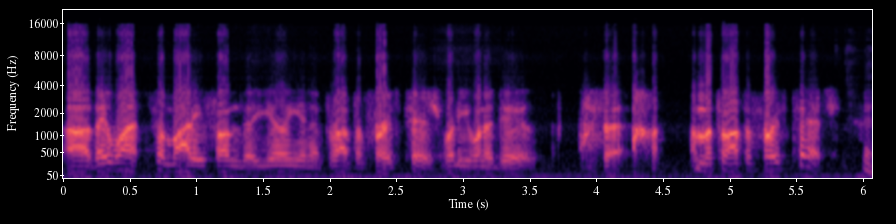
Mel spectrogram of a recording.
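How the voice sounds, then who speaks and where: This man's speech races along very fast. Everything sounds dry and close-miked, free of any echo. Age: 60s. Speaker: union president. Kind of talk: casual chat. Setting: live radio show. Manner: animated.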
